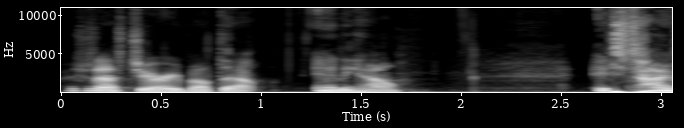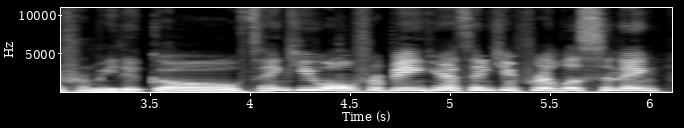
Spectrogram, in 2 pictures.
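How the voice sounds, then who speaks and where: A woman's voice: a little high, fairly even intonation, brisk, clear, resonant tone. A woman livestream host chatting casually to her viewers in a rambling, informal, effusive way.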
